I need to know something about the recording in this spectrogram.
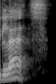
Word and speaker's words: Letts: For I think his name rhymes with get or gets. Let's try Tracy Letts.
